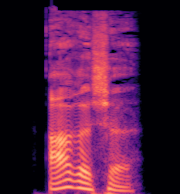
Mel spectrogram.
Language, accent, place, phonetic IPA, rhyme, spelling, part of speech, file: German, Germany, Berlin, [ˈaːʁɪʃə], -aːʁɪʃə, arische, adjective, De-arische.ogg
- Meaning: inflection of arisch: 1. strong/mixed nominative/accusative feminine singular 2. strong nominative/accusative plural 3. weak nominative all-gender singular 4. weak accusative feminine/neuter singular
